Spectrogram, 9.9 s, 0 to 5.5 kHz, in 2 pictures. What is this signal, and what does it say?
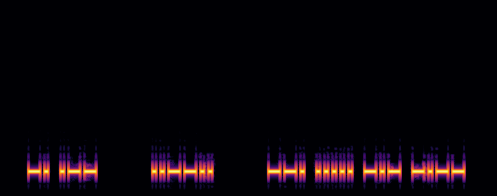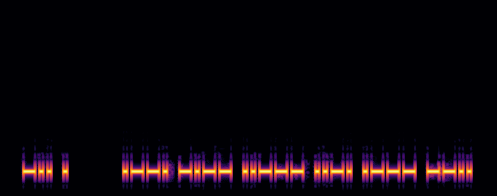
Morse code, heard as a keyed tone, about 30 wpm, 700 Hz. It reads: NW ? G5KY DE PY2FJZ
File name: UK MASTER QSOs TRAINING/30WPM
